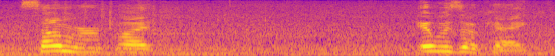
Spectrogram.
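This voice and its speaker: Fairly even intonation at a moderate pace, with audible room echo and noticeable background noise. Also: woman. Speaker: hog farmer. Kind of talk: presentation.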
